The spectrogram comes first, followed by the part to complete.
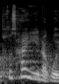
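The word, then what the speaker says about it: psi: 파이가 합니다 사실은요 기호는요 파이랑은 조금 다르고요 프사이라고 읽어요 이렇게 쓰시면 돼요 이렇게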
